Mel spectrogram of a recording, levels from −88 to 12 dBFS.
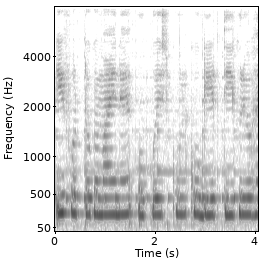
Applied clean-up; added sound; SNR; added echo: none; Dishes, pots, and pans; 17 dB; reverberation time 0.3 s.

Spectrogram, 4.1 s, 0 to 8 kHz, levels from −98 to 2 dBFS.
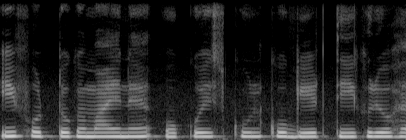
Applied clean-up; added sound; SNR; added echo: none; none; none; none.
